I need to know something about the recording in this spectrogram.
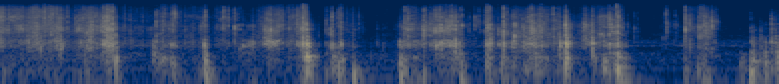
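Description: A cardboard box is torn open and its flaps rustle.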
